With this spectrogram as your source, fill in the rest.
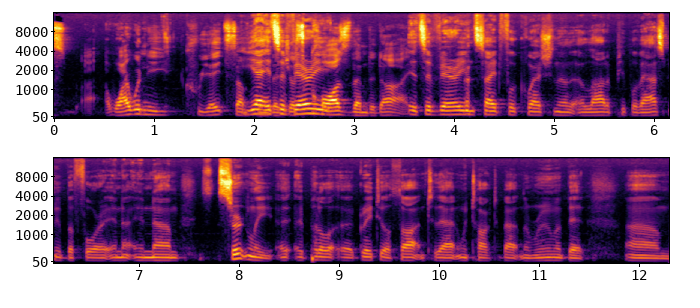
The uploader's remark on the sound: The interview, from the Aspen Ideas Festival, took place before the show’s third season in 2015.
